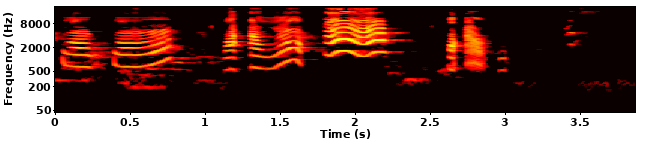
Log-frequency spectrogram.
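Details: Happy pet parrot indoors, chattering in rising and wavering harmonic squawks, several in quick succession, with a wobbling call near the middle and softer trailing notes.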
